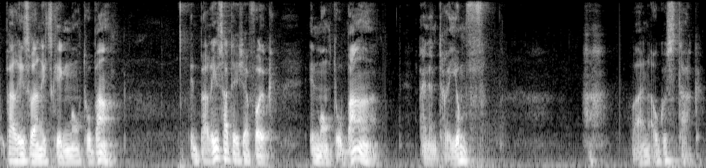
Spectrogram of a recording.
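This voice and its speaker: An older man playing a former revolutionary in a radio drama, recalling his past in a measured, wistful way that often drops to a hush. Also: very deep voice, gravelly, exaggerated voice. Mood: reflective. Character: aging male ex-revolutionary, reflective and proud. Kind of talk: radio drama acting, reflective narration.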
